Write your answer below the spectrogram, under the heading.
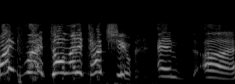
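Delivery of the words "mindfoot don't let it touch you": very high-pitched, frantic, fast, panicked yell. Player voicing their character warning an ally; panicked shout. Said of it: "very panicked. He said that as fast as I did".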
